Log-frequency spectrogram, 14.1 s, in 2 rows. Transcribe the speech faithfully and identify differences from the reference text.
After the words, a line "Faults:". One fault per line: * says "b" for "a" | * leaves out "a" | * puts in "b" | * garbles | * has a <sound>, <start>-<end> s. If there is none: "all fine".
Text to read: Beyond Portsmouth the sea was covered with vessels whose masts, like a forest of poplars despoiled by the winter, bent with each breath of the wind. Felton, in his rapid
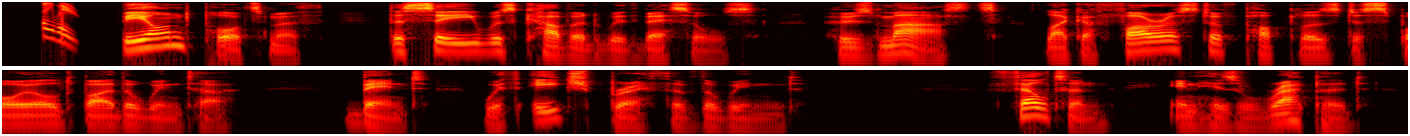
Beyond Portsmouth the sea was covered with vessels whose masts, like a forest of poplars despoiled by the winter, bent with each breath of the wind. Felton, in his rapid
Faults:
* has a chirp, 0.2-0.4 s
